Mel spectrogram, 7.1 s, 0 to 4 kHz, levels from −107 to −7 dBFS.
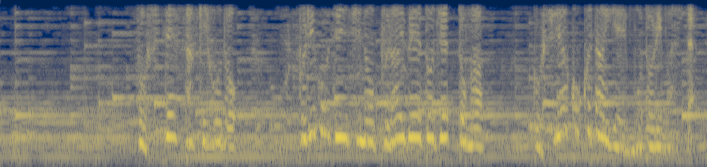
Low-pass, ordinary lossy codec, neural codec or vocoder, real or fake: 3.6 kHz; none; vocoder, 24 kHz, 100 mel bands, Vocos; fake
